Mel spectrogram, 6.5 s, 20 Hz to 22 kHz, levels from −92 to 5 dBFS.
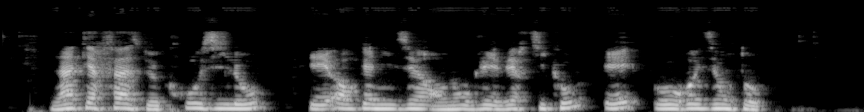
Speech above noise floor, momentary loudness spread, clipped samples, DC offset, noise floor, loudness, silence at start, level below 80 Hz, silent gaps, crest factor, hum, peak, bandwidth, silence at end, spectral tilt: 47 dB; 6 LU; under 0.1%; under 0.1%; -64 dBFS; -18 LUFS; 0.4 s; -54 dBFS; none; 16 dB; none; -2 dBFS; 6.8 kHz; 0.8 s; -7.5 dB/octave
